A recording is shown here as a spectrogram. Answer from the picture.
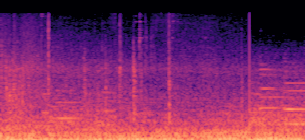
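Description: Low, steady rumble of a truck on the move, with wind buffeting the microphone and a few short knocks.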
